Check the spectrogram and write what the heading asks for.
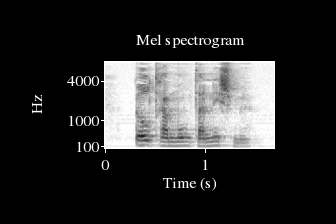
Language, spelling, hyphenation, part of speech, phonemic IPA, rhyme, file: Dutch, ultramontanisme, ul‧tra‧mon‧ta‧nis‧me, noun, /ˌʏl.traː.mɔn.taːˈnɪs.mə/, -ɪsmə, Nl-ultramontanisme.ogg
- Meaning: ultramontanism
